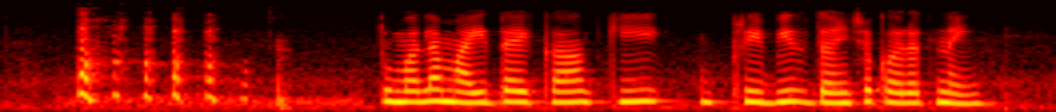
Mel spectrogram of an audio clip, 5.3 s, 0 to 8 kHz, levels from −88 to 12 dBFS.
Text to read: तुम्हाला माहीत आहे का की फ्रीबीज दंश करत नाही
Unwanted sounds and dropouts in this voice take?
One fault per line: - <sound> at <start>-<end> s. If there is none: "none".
- laugh at 0.4-1.5 s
